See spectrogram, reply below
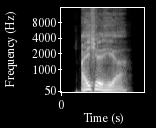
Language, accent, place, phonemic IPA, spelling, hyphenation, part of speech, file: German, Germany, Berlin, /ˈaɪ̯çəlˌhɛː(ə)ʁ/, Eichelhäher, Ei‧chel‧hä‧her, noun, De-Eichelhäher.ogg
- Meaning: European jay (bird), Garrulus glandarius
